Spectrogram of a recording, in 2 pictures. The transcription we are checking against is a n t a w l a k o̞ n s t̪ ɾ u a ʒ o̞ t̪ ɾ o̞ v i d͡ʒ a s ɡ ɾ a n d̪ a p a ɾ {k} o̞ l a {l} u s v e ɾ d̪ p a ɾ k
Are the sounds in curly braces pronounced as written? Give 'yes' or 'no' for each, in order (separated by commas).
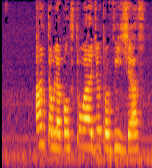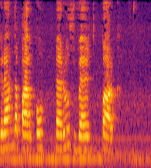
yes, no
